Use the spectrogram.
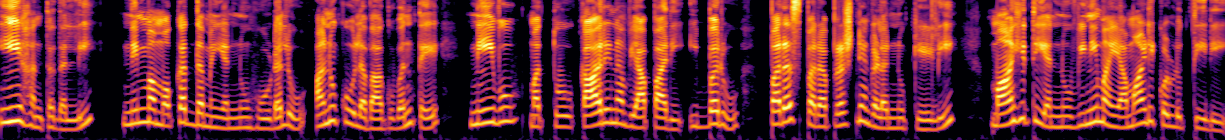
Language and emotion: Kannada, neutral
